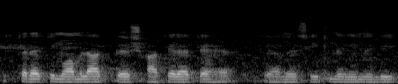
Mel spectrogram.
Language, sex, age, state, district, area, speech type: Urdu, male, 30-45, Uttar Pradesh, Gautam Buddha Nagar, urban, spontaneous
